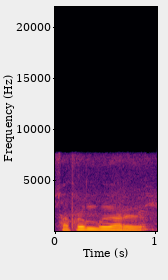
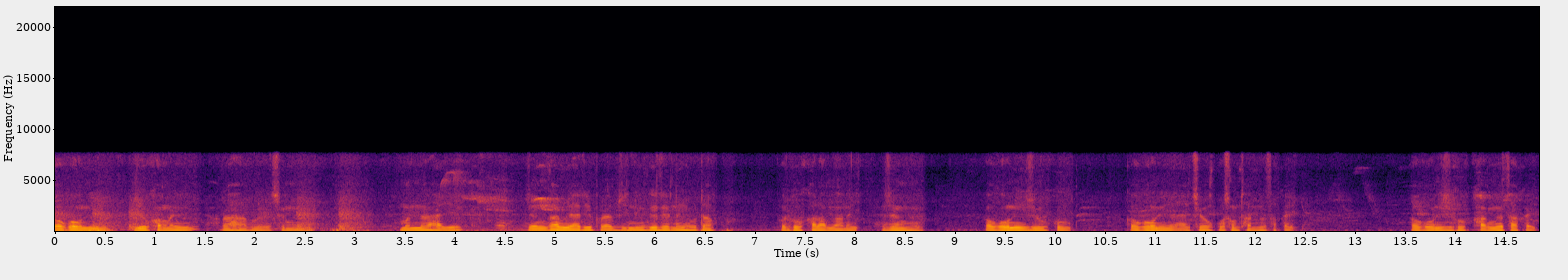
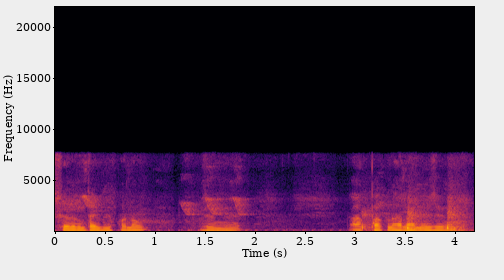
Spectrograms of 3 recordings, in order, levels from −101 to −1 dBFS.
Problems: low volume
